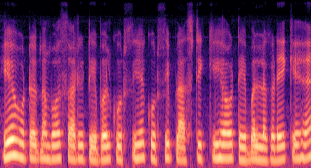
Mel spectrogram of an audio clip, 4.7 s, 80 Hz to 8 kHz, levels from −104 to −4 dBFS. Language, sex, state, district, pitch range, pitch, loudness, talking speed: Hindi, female, Punjab, Pathankot, 185-200 Hz, 195 Hz, -17 LUFS, 220 wpm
